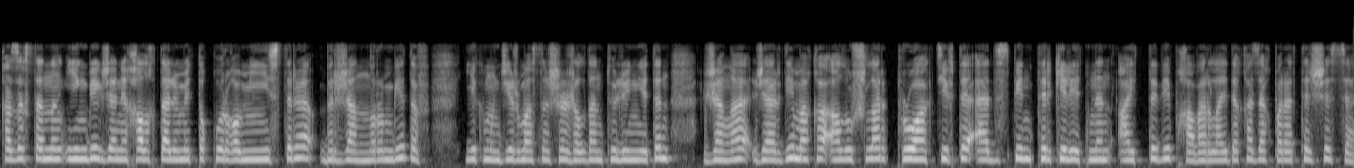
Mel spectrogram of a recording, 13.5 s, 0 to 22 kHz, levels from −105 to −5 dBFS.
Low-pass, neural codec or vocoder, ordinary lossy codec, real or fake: 7.2 kHz; none; none; real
